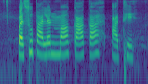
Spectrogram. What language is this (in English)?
Chhattisgarhi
